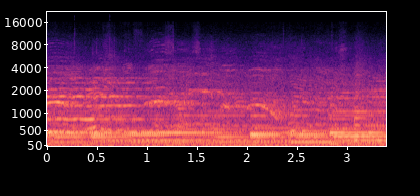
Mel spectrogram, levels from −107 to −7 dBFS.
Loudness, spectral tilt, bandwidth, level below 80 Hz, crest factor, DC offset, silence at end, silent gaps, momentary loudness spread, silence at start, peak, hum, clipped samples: -28 LUFS; -8.5 dB/octave; 8.8 kHz; -40 dBFS; 12 dB; under 0.1%; 0 s; none; 4 LU; 0 s; -14 dBFS; none; under 0.1%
